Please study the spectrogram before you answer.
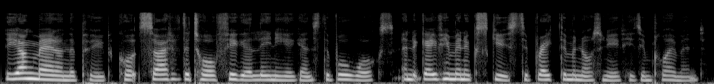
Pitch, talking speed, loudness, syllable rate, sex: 215 Hz, 245 wpm, -19 LUFS, 5.9 syllables/s, female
